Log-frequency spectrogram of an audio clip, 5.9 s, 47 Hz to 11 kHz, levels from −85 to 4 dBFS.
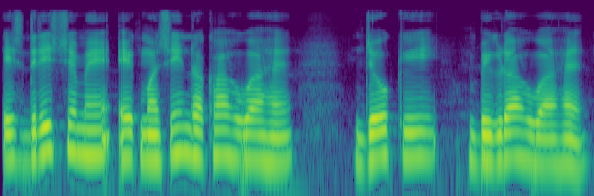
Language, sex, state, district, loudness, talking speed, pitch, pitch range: Hindi, male, Jharkhand, Ranchi, -14 LUFS, 130 wpm, 135 Hz, 125-145 Hz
